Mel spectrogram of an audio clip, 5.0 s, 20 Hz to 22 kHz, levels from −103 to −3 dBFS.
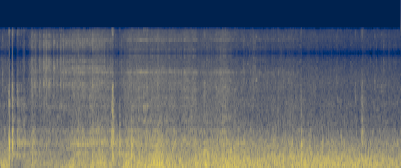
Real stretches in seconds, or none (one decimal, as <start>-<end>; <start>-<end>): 0.0-0.8; 1.3-5.0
